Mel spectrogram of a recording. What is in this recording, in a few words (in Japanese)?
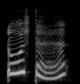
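"どうして?" Japanese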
